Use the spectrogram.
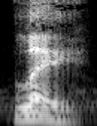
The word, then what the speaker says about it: lay: Lay. Обратите внимание, что сочетание букв в конце этого короткого слова тоже произносится как A.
